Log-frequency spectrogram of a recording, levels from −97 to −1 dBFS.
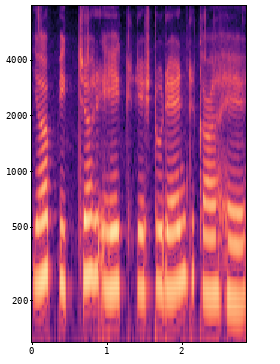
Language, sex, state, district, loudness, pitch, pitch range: Hindi, female, Bihar, Patna, -16 LUFS, 240 Hz, 230-265 Hz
